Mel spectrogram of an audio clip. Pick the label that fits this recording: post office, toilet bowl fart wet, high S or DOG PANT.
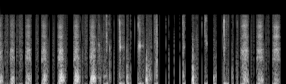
DOG PANT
